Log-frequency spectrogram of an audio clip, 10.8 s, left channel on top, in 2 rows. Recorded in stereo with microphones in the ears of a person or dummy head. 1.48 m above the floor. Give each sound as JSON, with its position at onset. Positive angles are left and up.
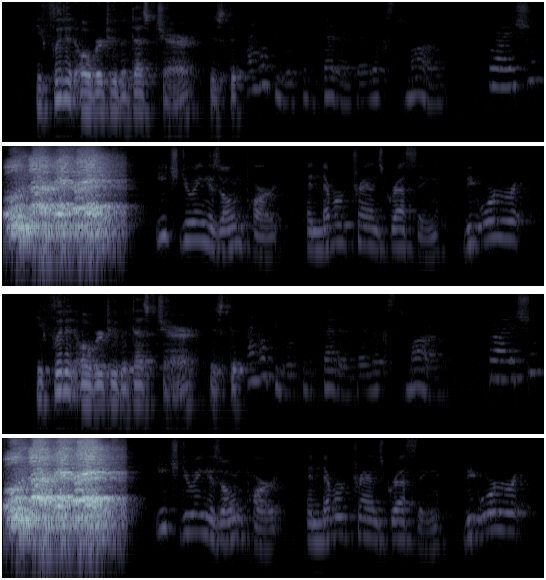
{"t": 0.3, "sound": "a man speaking", "side_deg": 85, "distance_m": 2.5}
{"t": 2.5, "sound": "a woman speaking", "side_deg": 85, "distance_m": 8.5}
{"t": 5.4, "sound": "a shout", "side_deg": -15, "distance_m": 0.7}
{"t": 7.0, "sound": "a man speaking", "side_deg": 40, "distance_m": 2.5}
